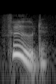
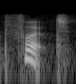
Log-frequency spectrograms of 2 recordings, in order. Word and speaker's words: foot: foot food foot food so he um voiced that final sound and made it a d instead of a t which it should have been and then mouth he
